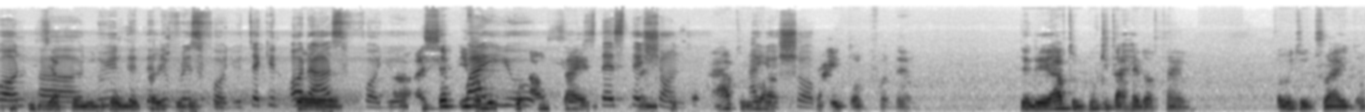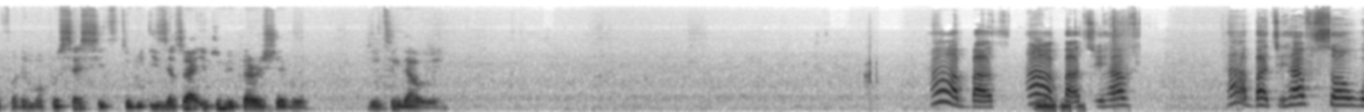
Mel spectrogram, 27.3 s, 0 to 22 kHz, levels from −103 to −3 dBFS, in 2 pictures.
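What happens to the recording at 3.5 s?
At 3.5 s the speech sits inside a stretch from 2.89 to 4.24 s where it is pulled down in level, by about 15 dB at its deepest, for roughly half a second in total. This is speech suppressed in double talk, likely an echo canceller attenuating the near talker while the far side was also speaking.

Overlapping this, from 3.44 to 3.64 s, a faint delayed copy of the voice appears about 150 ms behind the original and roughly 30 dB below it. This is echo leak, likely loudspeaker sound that the far end's echo canceller failed to remove and sent back.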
